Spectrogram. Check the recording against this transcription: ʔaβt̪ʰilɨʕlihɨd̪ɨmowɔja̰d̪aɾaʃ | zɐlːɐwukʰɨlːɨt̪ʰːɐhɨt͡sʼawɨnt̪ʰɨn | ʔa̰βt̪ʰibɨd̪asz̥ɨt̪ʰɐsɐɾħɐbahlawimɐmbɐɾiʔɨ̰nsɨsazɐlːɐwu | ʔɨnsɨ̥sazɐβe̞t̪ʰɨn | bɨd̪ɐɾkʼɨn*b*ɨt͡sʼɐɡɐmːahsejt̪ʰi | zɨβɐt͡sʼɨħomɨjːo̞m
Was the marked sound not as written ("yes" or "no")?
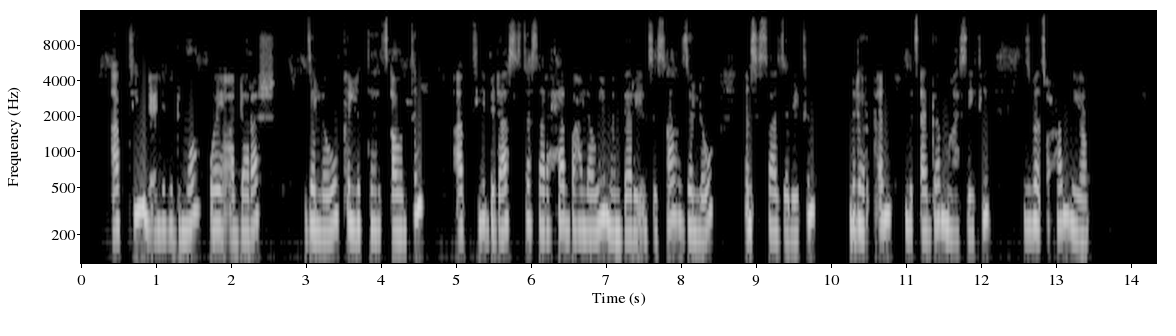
no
